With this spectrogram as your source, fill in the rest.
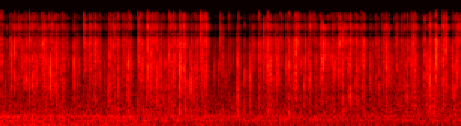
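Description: Fingers squeeze and scratch the clear plastic film at the ends of a cellophane-wrapped six-pack of pocket tissues resting on a table. The result is a dense, continuous stream of bright, crackly crinkling with quick overlapping snaps and almost no low end.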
